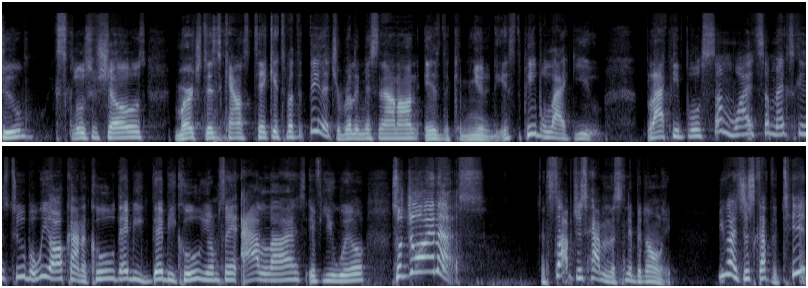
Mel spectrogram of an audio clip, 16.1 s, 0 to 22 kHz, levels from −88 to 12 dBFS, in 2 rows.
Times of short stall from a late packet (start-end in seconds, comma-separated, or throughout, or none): 2.11-2.18, 10.67-10.75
